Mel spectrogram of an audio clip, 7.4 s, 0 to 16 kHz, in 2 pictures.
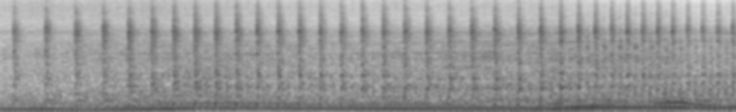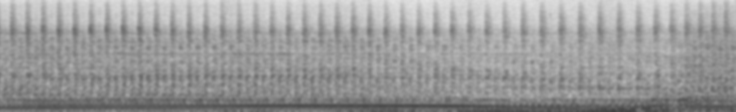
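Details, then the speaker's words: Infiniti G35 V6 with manual transmission running with steady, fast, deep knock rising in pace with revs; suspected rod knock before rebuild. "it has a blown or not a blown motor but it has like a a rod knocking noise or sound or problem"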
